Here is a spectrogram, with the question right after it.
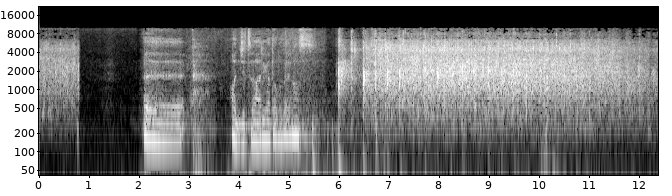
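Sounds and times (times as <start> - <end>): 
large audience applauding at a lecture event: 0.0 - 0.8, 6.0 - 12.3
speech: 2.1 - 2.6, 3.9 - 5.6.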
